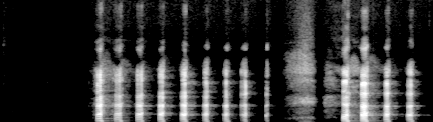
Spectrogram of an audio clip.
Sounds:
Laughter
